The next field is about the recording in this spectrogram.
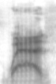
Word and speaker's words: WAD: Yes, it is pronounced WAD for this, for purposes of rhyming with Mad Money.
